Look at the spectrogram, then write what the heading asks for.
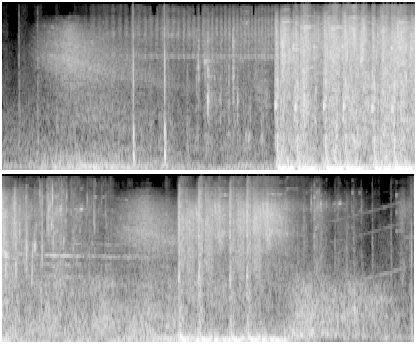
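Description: Gunfire attack in the tactical video game Phoenix Point: sharp early shots, then two heavy sustained bursts of loud firing with booming thuds, each lasting about a second or more, separated by a quieter gap.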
